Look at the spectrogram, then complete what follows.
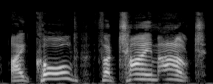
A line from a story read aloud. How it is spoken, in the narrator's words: Wood roared at his team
